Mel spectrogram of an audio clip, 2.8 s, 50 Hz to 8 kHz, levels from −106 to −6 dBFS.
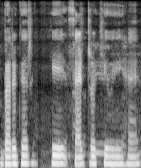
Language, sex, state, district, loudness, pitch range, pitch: Hindi, male, Delhi, New Delhi, -18 LUFS, 130-140 Hz, 130 Hz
